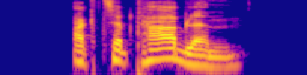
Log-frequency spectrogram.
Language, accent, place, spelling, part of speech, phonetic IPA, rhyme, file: German, Germany, Berlin, akzeptablem, adjective, [akt͡sɛpˈtaːbləm], -aːbləm, De-akzeptablem.ogg
- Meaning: strong dative masculine/neuter singular of akzeptabel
